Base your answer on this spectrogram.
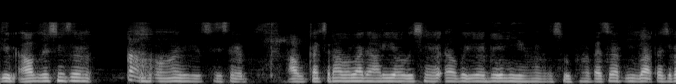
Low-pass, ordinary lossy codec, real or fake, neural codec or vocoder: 7.2 kHz; AAC, 32 kbps; fake; codec, 24 kHz, 1 kbps, SNAC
